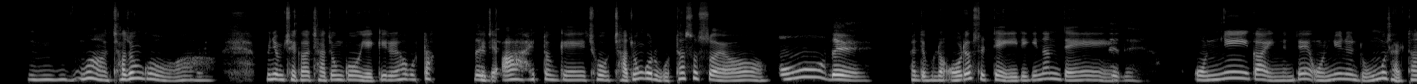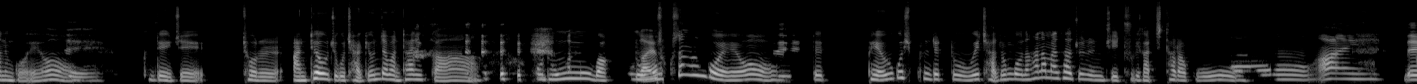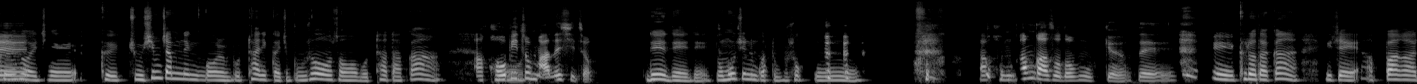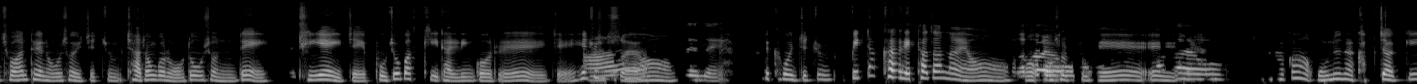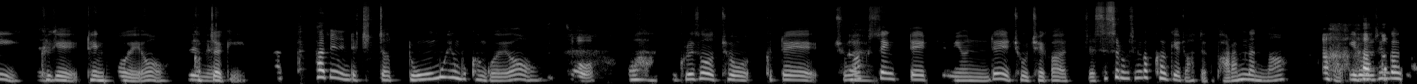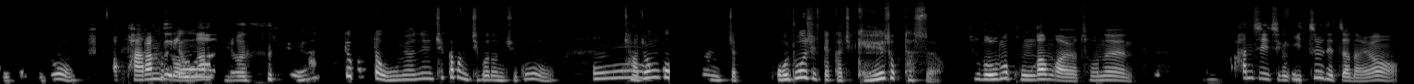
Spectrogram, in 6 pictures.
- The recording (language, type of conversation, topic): Korean, unstructured, 요즘 가장 즐겨 하는 취미는 무엇인가요?
- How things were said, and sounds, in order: other background noise; laugh; unintelligible speech; laugh; laugh; tapping; laugh; laugh; laugh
